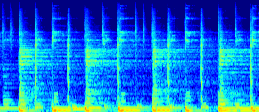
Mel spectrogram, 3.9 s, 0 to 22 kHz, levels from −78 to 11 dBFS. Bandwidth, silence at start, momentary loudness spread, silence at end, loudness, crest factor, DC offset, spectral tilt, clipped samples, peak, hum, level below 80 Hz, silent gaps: 18.5 kHz; 0 s; 4 LU; 0 s; -22 LUFS; 14 dB; under 0.1%; -4.5 dB/octave; under 0.1%; -8 dBFS; none; -26 dBFS; none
